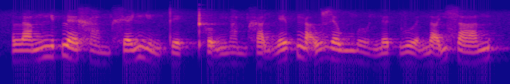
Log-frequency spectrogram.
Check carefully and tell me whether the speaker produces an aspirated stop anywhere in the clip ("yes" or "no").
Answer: yes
